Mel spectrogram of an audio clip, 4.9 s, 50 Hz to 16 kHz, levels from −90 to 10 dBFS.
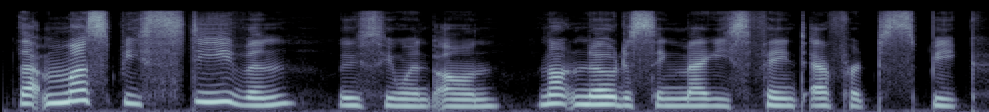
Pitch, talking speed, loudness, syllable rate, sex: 220 Hz, 170 wpm, -19 LUFS, 4.5 syllables/s, female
